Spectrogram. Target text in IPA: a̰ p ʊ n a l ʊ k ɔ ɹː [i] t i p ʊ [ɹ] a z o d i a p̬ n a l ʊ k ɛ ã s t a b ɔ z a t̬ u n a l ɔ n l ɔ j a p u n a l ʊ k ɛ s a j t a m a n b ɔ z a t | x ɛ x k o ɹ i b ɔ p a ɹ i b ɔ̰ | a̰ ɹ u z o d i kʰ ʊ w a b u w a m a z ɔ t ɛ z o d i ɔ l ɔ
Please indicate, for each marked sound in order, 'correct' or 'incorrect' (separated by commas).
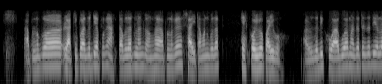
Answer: incorrect, correct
